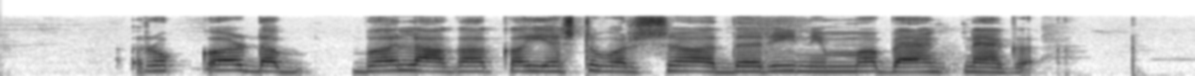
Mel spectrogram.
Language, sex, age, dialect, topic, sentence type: Kannada, female, 18-24, Dharwad Kannada, banking, question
